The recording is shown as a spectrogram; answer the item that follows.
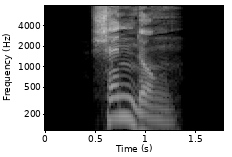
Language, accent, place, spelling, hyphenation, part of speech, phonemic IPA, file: German, Germany, Berlin, Schändung, Schän‧dung, noun, /ˈʃɛndʊŋ/, De-Schändung.ogg
- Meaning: 1. desecration 2. rape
